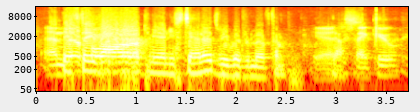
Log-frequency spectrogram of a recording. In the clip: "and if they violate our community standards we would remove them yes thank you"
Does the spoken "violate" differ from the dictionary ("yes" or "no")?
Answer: yes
